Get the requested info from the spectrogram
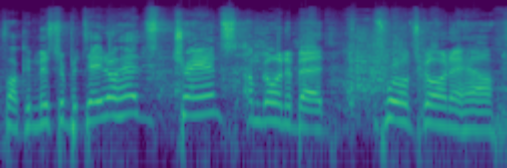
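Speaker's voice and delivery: high, loud outraged rant; angry dad. Acted. Dad storms off to bed after Fox News, angry outburst. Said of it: "until they get so angry".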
